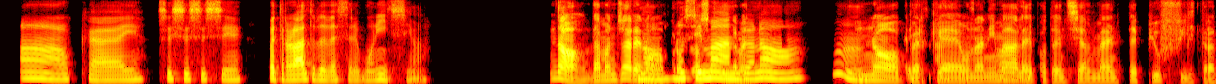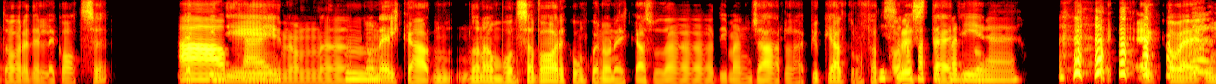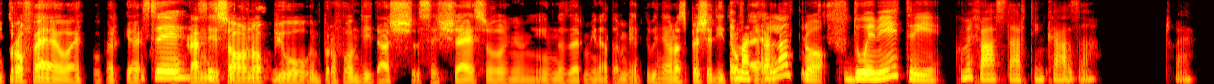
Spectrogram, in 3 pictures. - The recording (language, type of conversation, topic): Italian, podcast, Quale attività ti fa perdere la cognizione del tempo?
- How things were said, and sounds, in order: "proprio" said as "propio"; tsk; chuckle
